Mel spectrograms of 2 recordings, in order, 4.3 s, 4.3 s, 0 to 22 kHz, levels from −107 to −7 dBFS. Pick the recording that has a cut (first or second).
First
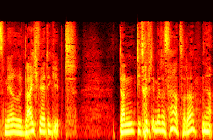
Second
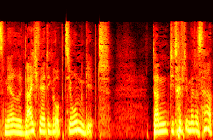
first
